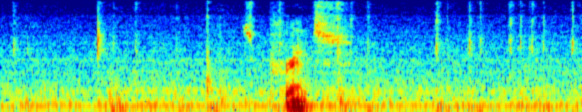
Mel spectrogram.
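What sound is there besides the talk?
typing on cyberdeck computer keyboard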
